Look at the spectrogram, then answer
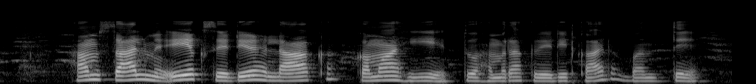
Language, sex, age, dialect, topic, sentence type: Magahi, female, 51-55, Southern, banking, question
